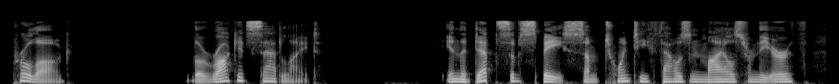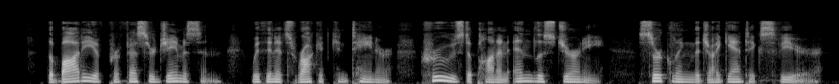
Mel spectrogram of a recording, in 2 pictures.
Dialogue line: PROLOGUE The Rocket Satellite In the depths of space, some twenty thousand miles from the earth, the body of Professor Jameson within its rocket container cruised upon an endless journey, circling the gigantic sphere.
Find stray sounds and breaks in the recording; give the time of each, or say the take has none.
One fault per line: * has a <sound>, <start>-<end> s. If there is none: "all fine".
all fine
